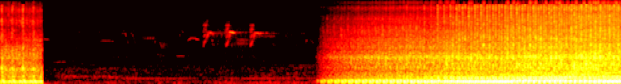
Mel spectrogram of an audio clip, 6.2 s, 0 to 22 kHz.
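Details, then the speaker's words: 20 HP Tecumseh twin-cylinder racing mower engine with dual 34mm PVK carbs, needle at middle position three, warmed up: fires and settles into a steady, even idle with no misses. Runs smooth at 1,700 RPM. "So I wrote now in the idling test. It runs smooth at 1,700 RPM."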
